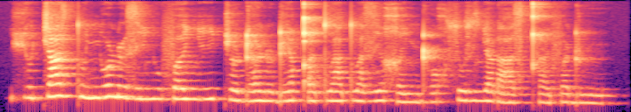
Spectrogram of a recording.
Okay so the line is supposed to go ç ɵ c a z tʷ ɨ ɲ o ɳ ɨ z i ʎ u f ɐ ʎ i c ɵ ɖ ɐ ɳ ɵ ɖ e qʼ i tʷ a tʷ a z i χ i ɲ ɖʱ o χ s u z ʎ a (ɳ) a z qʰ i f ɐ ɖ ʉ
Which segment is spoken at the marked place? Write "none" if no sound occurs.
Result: ɽ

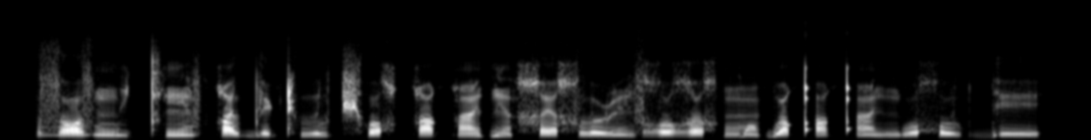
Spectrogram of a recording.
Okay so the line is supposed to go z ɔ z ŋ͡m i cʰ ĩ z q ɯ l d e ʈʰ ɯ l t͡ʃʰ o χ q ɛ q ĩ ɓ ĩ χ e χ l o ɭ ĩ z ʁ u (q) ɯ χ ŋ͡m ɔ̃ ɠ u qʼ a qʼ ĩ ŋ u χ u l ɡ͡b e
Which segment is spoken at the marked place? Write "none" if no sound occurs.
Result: ʁ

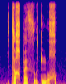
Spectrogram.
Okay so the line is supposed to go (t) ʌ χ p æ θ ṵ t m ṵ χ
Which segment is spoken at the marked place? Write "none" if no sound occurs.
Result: t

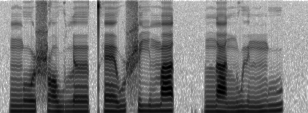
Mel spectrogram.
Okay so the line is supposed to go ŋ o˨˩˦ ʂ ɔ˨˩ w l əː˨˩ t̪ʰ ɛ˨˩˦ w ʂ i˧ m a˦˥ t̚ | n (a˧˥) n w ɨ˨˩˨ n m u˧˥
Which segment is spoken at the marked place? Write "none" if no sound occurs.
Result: a˨˩˨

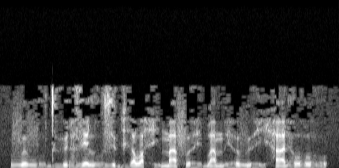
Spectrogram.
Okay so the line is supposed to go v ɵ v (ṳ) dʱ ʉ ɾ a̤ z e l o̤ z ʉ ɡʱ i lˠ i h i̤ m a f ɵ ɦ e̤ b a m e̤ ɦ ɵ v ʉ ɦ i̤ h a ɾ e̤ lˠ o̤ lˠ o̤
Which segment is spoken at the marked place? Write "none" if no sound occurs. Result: o̤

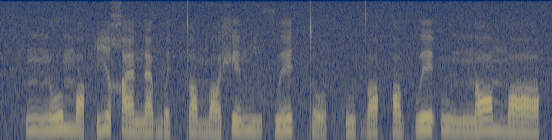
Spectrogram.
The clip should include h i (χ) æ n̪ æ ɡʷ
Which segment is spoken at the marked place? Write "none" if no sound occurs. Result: χ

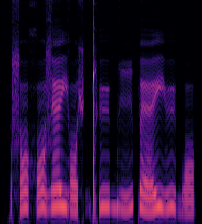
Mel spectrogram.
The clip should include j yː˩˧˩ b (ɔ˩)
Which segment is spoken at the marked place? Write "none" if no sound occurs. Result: ɔ˩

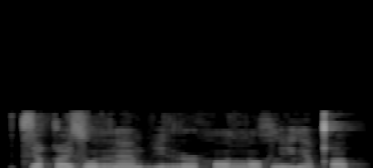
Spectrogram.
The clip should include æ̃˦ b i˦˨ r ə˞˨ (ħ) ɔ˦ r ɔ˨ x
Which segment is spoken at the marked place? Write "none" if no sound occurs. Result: h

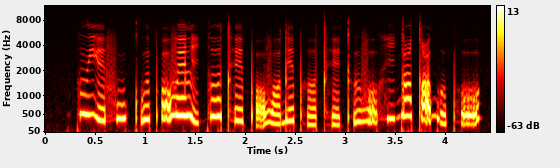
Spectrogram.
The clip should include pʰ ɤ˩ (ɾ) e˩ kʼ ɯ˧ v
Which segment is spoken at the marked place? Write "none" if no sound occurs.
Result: tʰ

